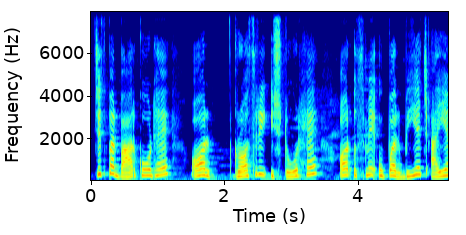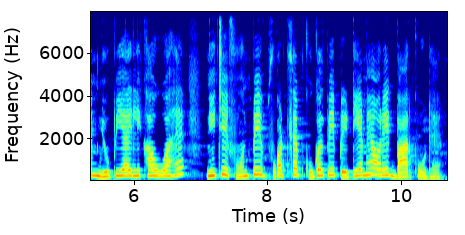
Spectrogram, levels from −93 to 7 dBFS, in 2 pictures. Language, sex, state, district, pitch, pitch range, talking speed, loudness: Hindi, female, Jharkhand, Sahebganj, 255 Hz, 225-290 Hz, 150 wpm, -26 LUFS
